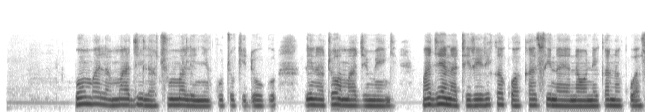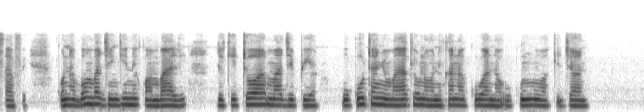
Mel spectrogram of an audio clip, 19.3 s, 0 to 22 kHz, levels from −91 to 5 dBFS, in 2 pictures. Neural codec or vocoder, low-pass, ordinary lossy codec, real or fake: none; 7.2 kHz; Opus, 32 kbps; real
